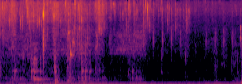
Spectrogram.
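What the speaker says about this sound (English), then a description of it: "just going to rinse my hand off real quick" Tap water runs steadily into a sink while a hand is rinsed off during microgreen prep with coco coir, a low constant hum beneath a faint splashy wash, close by and without talk.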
